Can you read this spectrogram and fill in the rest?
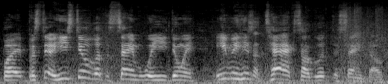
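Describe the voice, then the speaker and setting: Game reaction streamer, bright voice with big pitch swings, excitable, repetitive phrasing, casual. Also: a little fast, soft background music. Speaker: gaming streamer.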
